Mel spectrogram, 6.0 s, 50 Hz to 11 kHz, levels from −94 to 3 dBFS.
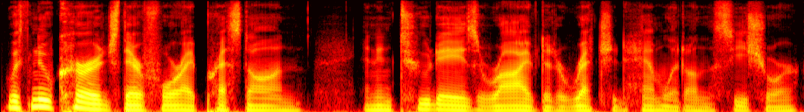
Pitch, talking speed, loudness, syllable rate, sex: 90 Hz, 190 wpm, -20 LUFS, 5.6 syllables/s, male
